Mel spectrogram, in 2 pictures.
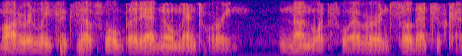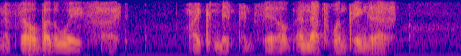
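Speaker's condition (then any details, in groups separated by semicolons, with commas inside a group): Laryngectomy; learned to talk differently, different tone of voice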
